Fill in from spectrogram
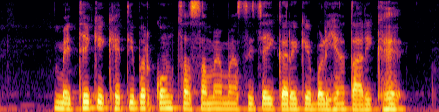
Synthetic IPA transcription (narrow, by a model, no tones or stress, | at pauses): meːt̪ʰːekikʰeːt̪ipɐɾkɔːnsasɐməjmẽsɪt͡ʃaːikɐɾekebɐɽ̤ijat̪aːɾiːkʰɦɛː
